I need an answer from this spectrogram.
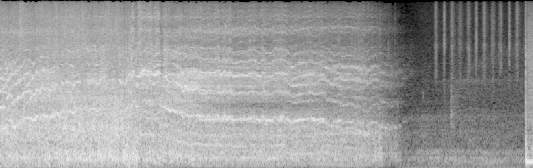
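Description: Police-style siren wailing, gliding up in pitch over the first two seconds and back down, then fading out about six seconds in. Faint rapid clicks follow.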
